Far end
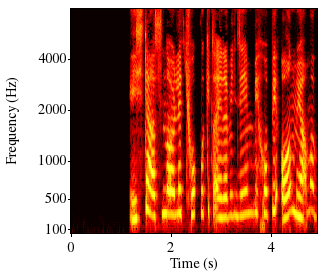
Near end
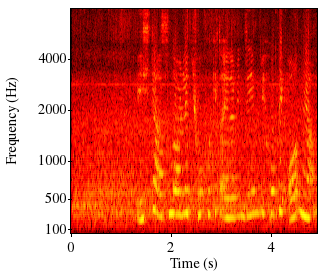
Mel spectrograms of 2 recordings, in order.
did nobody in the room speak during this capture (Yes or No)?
Yes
